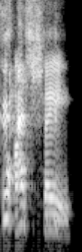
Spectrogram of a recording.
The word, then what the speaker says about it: Akshay: No, it's Akshay.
